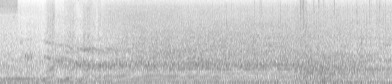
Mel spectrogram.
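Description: Tires squeal and skid loudly as a car drifts through a hairpin turn in a racing video game, with a continuous screech over an engine drone that stays close and sustained throughout.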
